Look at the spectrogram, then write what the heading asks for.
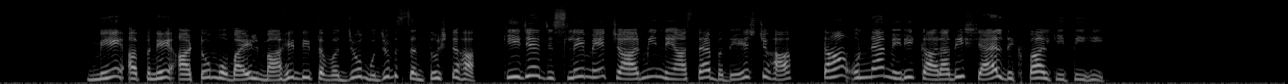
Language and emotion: Dogri, happy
